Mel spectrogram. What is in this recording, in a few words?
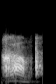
ramp, vo gendarmerie male; player vo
